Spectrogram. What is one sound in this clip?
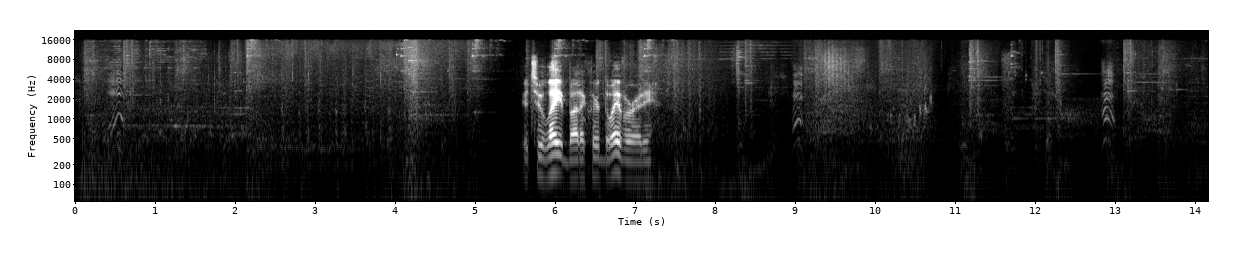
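Blades slash and strike with sharp hits in a video game battle.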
